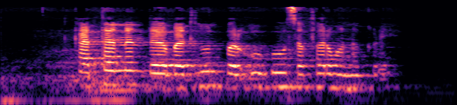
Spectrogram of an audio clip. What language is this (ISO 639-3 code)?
pus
